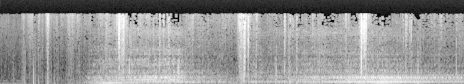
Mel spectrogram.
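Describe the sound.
A car is driven, its low, steady engine rumble building and swelling through the stretch, with a few sharp clicks and knocks near the start and later on.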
